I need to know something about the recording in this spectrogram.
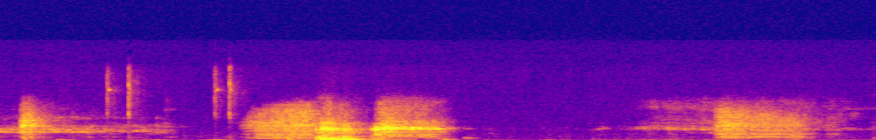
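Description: Faint, garbled bursts of breathy noise and clicks from a participant's microphone on a video call. There are three short bursts, the loudest about a second and a half in. The participant's audio connection is not coming through properly.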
